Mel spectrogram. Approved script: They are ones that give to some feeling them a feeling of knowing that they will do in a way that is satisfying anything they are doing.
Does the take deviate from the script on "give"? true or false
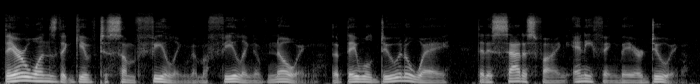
false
